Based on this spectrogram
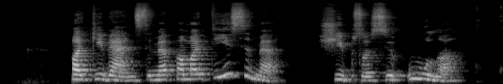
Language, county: Lithuanian, Tauragė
